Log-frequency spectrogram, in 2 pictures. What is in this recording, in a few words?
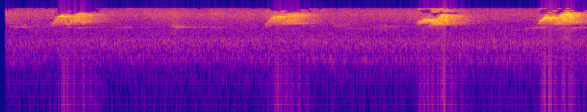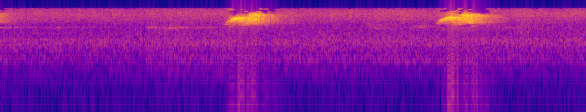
phoebe; birdsongs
